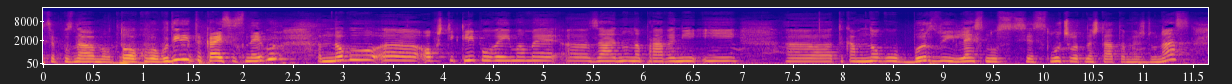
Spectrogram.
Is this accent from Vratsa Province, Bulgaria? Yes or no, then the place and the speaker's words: yes; Vratsa, Vratsa Province, Bulgaria; now in Sofia, Bulgaria; аз вече съм такава принадена софиянка, която така се смятам, но дълги години вече живея в София, иначе съм родом от Враца.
